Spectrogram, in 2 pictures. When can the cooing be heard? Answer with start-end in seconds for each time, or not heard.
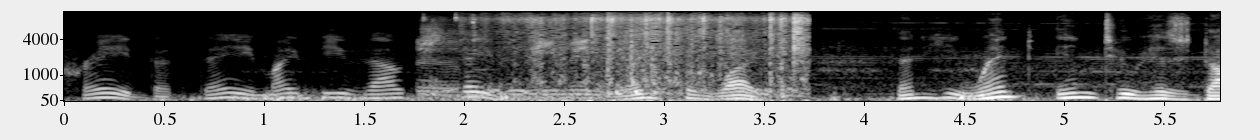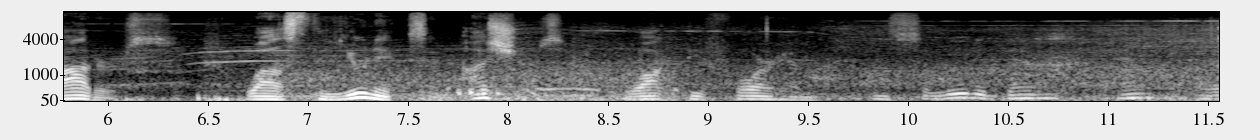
1.8-3.8, 6.8-8.9.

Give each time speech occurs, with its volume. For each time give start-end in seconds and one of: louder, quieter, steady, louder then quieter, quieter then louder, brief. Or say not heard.
0.0-11.5 louder then quieter.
